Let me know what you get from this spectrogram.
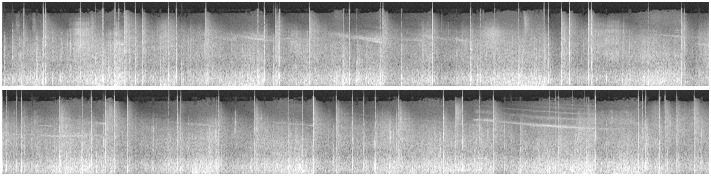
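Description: Fireworks going off all over a city at once: a steady rumble and crackle of rockets and firecrackers, with many separate bangs near and far. Several rocket whistles fall in pitch, one clear whistle near the end.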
